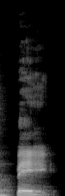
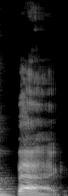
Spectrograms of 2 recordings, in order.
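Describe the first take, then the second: First: The vowel is raised toward an 'ay' sound. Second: The vowel is a plain short 'a' sound. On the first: "That is a bag" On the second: "A true native to Minnesota does not say bag. That is not a bag"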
